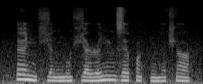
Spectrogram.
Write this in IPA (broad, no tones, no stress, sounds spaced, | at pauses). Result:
ɛ ɲ ç ɛ ŋ u ç ɛ ɭ ɘ ɲ n z ɛ p ɐ̃ k ŋ ɡ ɛ̃ ʃ ɐ̃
